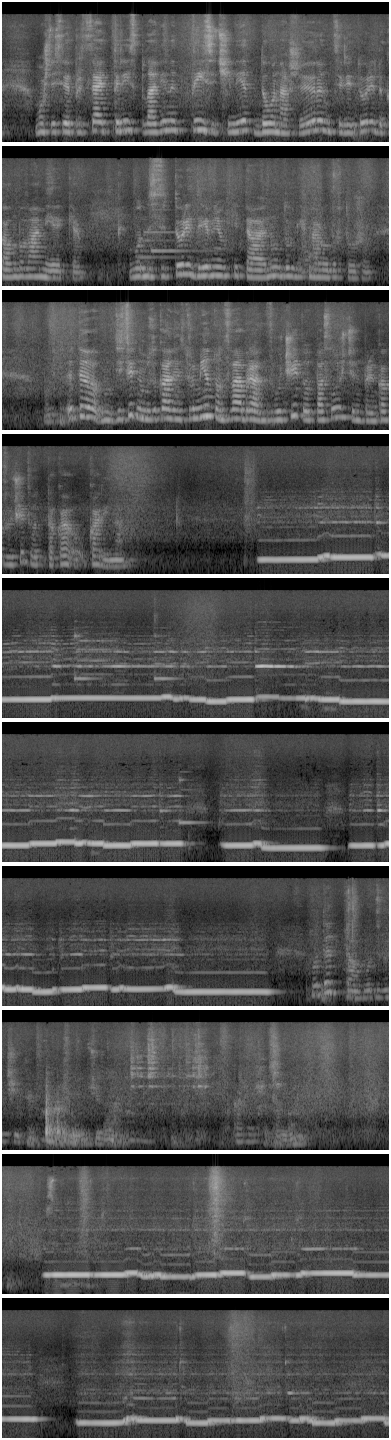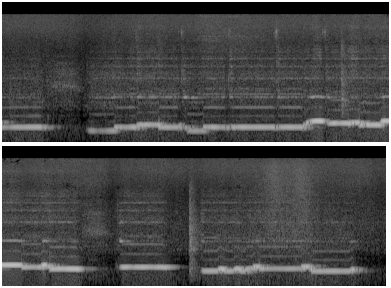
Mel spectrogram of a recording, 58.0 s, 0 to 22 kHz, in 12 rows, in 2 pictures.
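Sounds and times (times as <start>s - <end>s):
ocarina melody: 6.4s - 13.5s, 17.6s - 32.6s, 37.3s - 58.0s.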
